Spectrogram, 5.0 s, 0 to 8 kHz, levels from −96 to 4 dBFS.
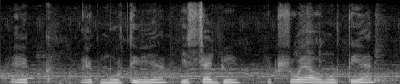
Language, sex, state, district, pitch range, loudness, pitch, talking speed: Hindi, male, Bihar, Saran, 145-155 Hz, -26 LUFS, 150 Hz, 145 wpm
